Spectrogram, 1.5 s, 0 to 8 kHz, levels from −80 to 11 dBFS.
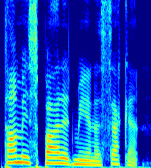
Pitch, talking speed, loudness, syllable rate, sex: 225 Hz, 235 wpm, -16 LUFS, 6.5 syllables/s, female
